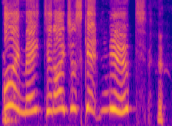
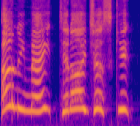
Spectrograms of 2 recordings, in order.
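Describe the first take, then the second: First: High, loud mock British accent, slow "nuked"; British girl accent. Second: High mock British girl accent, "mate" chirped. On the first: Mock British girl asking if she got nuked, high accent. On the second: Reading a chat name, high British girl accent. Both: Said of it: "British girl".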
